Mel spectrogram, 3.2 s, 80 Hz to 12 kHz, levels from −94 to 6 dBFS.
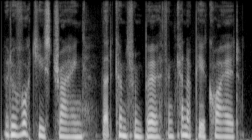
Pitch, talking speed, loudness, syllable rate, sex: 185 Hz, 245 wpm, -19 LUFS, 6.5 syllables/s, female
